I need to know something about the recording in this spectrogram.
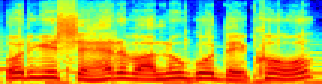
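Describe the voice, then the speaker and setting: A man's voice: high voice, slow, a little mellow, soft background music. A man voicing a blustering, put-upon village man in a cartoon story, exclaiming and complaining dramatically. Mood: delighted. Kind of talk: Hindi cartoon story voice acting.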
